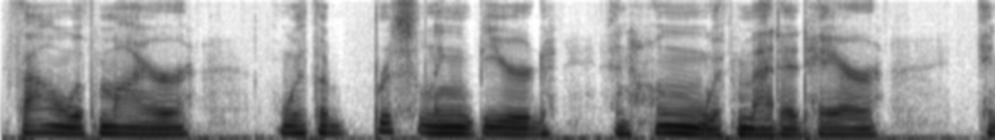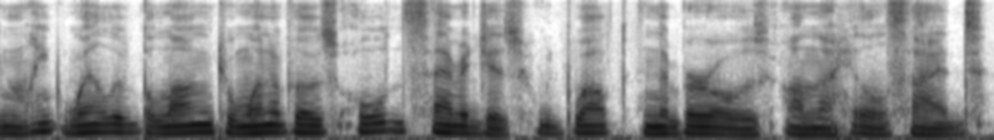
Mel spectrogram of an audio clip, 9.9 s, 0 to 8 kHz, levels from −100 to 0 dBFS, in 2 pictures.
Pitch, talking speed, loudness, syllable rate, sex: 100 Hz, 185 wpm, -15 LUFS, 4.9 syllables/s, male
